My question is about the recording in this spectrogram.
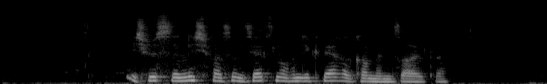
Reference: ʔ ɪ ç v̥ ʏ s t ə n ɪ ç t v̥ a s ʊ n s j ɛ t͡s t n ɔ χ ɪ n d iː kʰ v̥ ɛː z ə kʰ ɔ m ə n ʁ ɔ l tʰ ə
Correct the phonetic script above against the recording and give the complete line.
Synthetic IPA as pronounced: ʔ ɪ ç v̥ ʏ s t ə n ɪ ç t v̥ a s ʊ n s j ɛ t͡s t n ɔ χ ɪ n d iː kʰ v̥ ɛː ʁ ə kʰ ɔ m ə n z ɔ l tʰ ə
